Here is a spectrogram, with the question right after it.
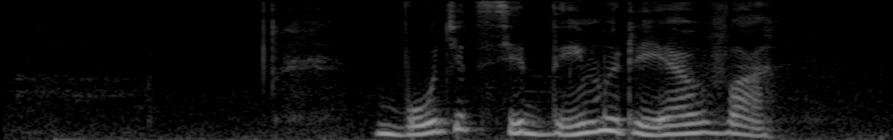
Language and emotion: Russian, neutral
